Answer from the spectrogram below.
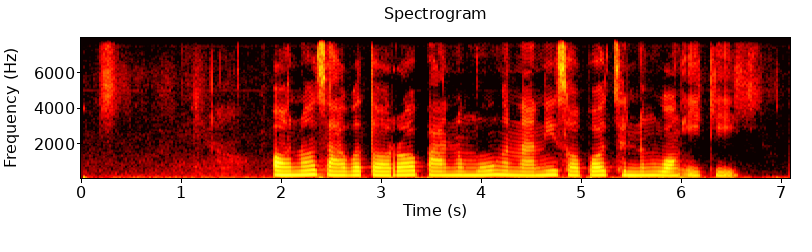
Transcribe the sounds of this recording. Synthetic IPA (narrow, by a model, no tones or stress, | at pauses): ʔɔnɔsawət̪ɔɾɔpanəmuŋənanisɔpɔd̥ʒ̥ə̤nəŋwɔŋʔḭkḭ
